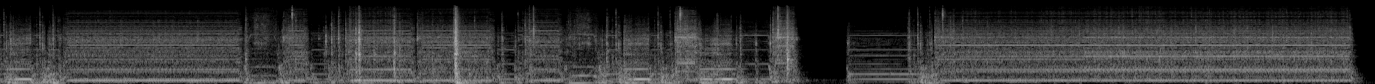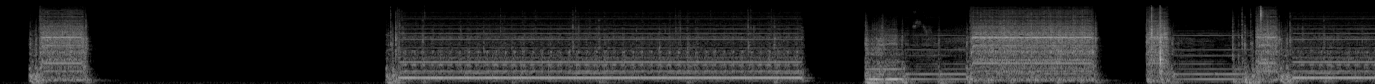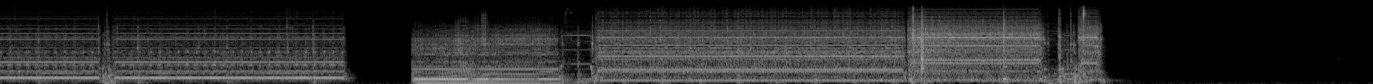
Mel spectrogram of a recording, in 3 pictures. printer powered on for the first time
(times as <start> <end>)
0.0 14.7, 22.4 31.0, 31.6 38.6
